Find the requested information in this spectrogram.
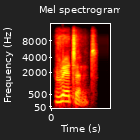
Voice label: "reptant", Indian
